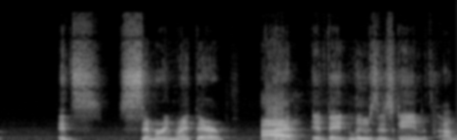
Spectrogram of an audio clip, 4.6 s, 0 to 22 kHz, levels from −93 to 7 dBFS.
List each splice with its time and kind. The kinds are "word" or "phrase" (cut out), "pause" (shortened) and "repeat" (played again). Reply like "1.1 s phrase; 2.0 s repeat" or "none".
none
